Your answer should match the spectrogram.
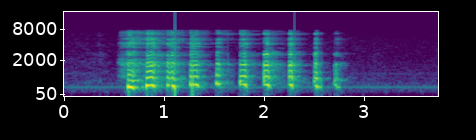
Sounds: Laughter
